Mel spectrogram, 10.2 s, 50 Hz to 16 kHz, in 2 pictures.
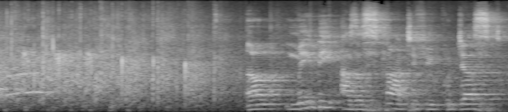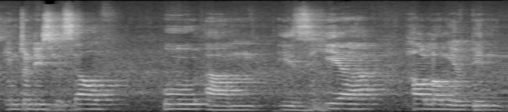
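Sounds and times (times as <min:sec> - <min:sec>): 
audience applause: 0:00.0 - 0:02.5
speech: 0:02.5 - 0:10.1.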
